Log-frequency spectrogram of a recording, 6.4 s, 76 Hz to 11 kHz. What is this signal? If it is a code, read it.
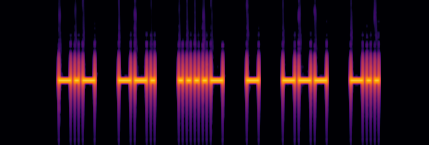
Morse code, heard as a keyed tone, about 19 wpm, spaced as for 14 wpm, 700 Hz. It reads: KG4TOD
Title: 207 Lesson 33g - Letter j - Call Signs 20wpm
